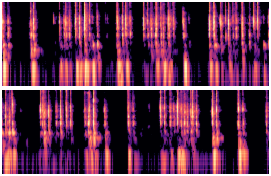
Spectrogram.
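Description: Both hands type with their fingertips throughout on a compact mechanical keyboard with plastic keycaps. Bright, sharp clicks and clacks come in quick bursts separated by short pauses. Each keystroke is crisp and dies away almost at once, with a faint low thump underneath.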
